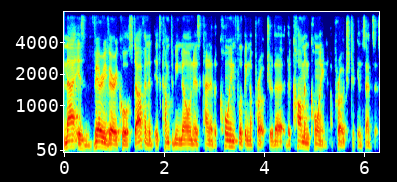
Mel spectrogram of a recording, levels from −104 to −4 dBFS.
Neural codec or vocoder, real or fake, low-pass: none; real; 7.2 kHz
